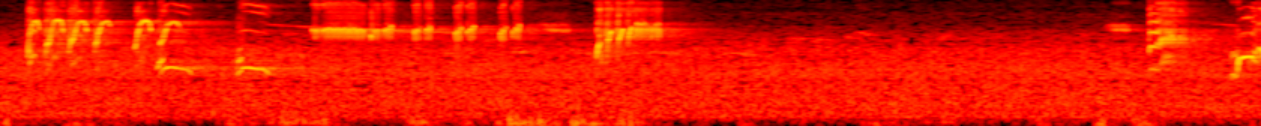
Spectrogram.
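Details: Orange-headed thrush singing in ngakrak, ngeplong and nyiul styles, with quick high chattering notes, a falling whistle, and harsh high rattles, then a quiet stretch before a final upward slurred phrase.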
